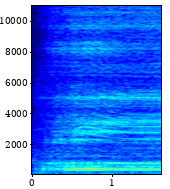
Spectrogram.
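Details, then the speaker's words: Steady high-pitched whine of a dental implant drill, the 1.2 drill with 8 mm stop, boring an initial pilot osteotomy at the midline in a model jaw for Zest LODI overdenture implants. "the first step is to go ahead and take your 1.2 with your 8 millimeter osteotomy drill stop right at your midline marker what I like to do is run"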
